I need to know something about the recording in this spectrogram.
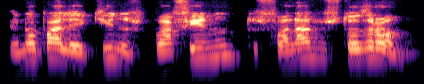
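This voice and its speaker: A man telling a spiritual story in a sermon style, earnest and measured, with dramatic pauses. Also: high voice. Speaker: preacher.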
